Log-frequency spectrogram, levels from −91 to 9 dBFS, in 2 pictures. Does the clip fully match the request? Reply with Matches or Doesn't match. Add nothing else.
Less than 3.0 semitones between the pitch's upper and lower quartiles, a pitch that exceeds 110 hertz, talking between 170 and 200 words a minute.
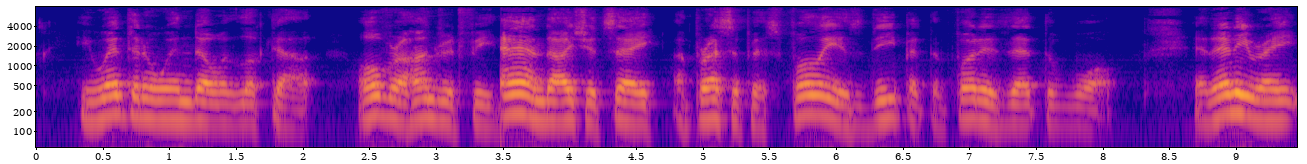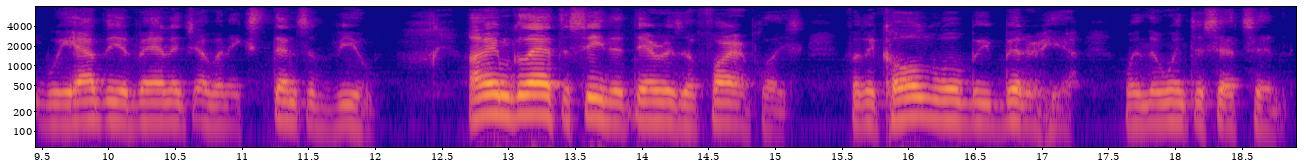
Matches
